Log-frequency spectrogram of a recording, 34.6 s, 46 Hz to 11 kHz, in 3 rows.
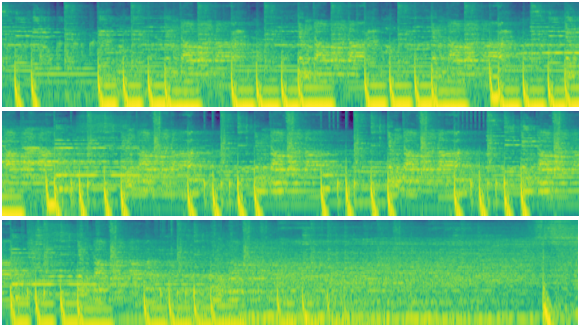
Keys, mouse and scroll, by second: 1.9 click, 4.1-6.0 shift+drag, 7.5 t, 9.3-12.4 drag, 17.7 ctrl+c, 18.7 click, 20.0 ctrl+v, 21.5 ctrl+a, 23.3-26.1 drag.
